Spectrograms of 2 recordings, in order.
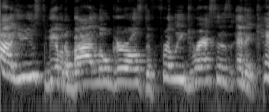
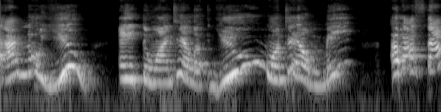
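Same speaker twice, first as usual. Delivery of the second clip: higher-pitched, incredulous retort; indignant clapback; 5 semitones higher, 3 dB louder than usual. Retold or imitated. Tia answering a jab about her style, indignant. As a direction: throw it back, mildly offended and disbelieving.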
